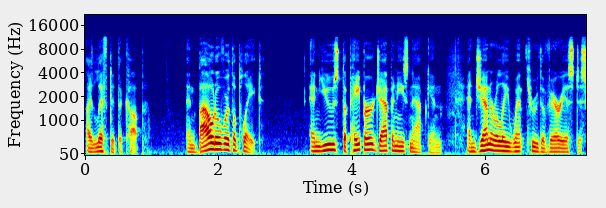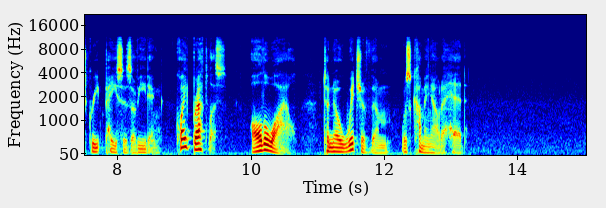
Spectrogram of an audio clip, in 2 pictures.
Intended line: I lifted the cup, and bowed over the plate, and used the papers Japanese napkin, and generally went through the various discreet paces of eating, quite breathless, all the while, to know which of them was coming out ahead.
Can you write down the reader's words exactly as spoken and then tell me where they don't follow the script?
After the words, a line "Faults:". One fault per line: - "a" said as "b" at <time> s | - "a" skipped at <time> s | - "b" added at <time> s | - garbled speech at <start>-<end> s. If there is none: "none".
I lifted the cup, and bowed over the plate, and used the paper Japanese napkin, and generally went through the various discreet paces of eating, quite breathless, all the while, to know which of them was coming out ahead.
Faults:
- "papers" said as "paper" at 3.9 s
